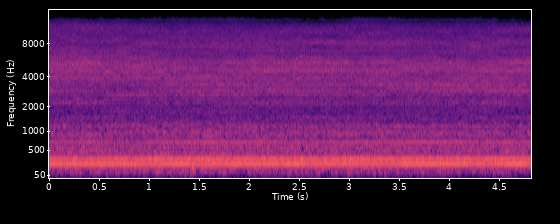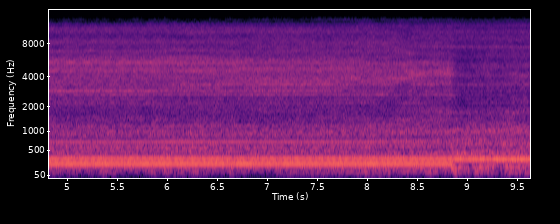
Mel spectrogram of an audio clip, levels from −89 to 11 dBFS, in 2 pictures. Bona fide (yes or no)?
no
